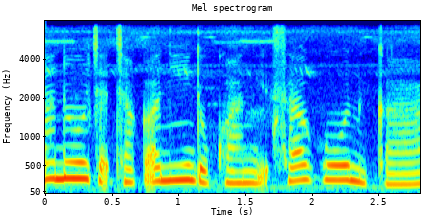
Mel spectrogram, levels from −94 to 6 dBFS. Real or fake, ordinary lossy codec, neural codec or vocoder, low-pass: real; none; none; 7.2 kHz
